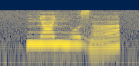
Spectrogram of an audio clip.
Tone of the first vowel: high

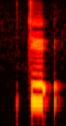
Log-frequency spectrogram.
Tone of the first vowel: high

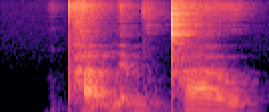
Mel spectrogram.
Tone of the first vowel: falling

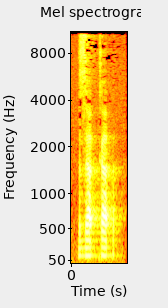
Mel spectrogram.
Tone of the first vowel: high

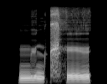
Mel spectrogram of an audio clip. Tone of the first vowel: falling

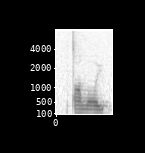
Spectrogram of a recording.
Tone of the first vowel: high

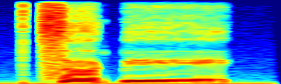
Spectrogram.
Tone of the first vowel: low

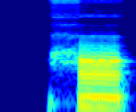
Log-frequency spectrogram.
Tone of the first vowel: low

